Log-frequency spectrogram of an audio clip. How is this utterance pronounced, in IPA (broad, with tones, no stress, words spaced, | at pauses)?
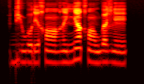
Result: bʲɨ˩wo˩ɾi˩χɔ̃ː˩ ʁĩ˩ɲã˦χɔ̃ː˩wɐ˨ ɮẽ˩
